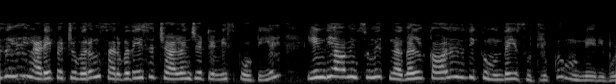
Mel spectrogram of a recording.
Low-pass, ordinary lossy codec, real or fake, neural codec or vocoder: 7.2 kHz; none; fake; vocoder, 22.05 kHz, 80 mel bands, HiFi-GAN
